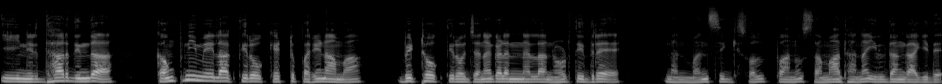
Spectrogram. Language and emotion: Kannada, sad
